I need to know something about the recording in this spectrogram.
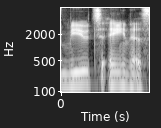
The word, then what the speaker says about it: Mutanus: Mutanus is pronounced mute anus. Okay, that's how we're gonna say it. Mutt anus.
